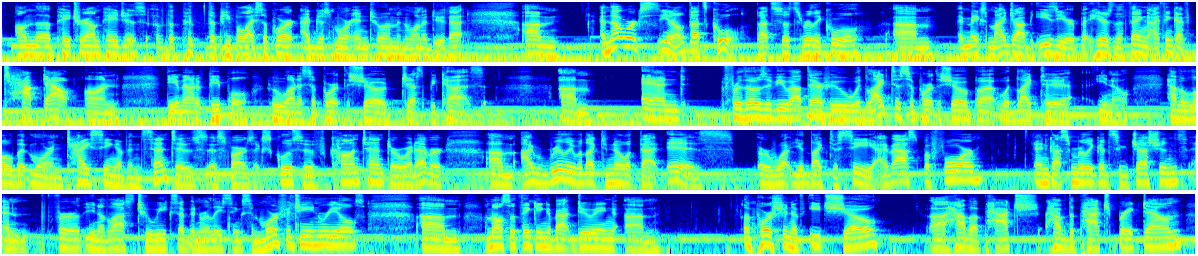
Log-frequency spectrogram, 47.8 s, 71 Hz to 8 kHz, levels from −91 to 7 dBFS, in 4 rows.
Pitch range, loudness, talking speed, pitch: 100-130 Hz, -29 LUFS, 195 wpm, 115 Hz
